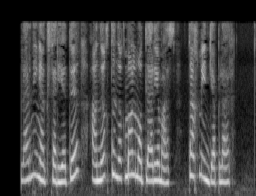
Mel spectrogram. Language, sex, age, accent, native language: Uzbek, female, 19-29, Andijon, Uzbek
